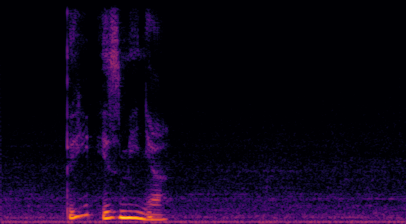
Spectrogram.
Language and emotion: Russian, neutral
